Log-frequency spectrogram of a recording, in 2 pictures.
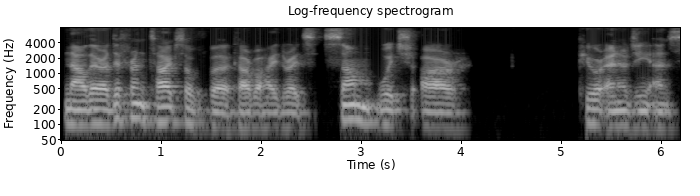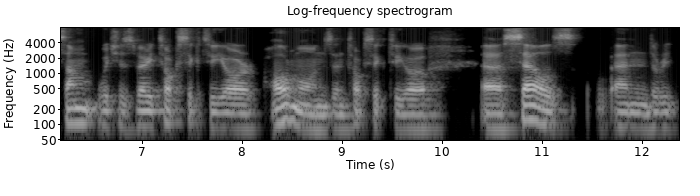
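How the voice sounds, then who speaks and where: Man, 40s, low-pitched, soft dark tone, fitness trainer interview, halting phrasing, emphatic repetition. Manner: emphatic repetition of key words. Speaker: fitness trainer and podcast guest. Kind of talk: conversational explanation of diet and fitness in an interview.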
